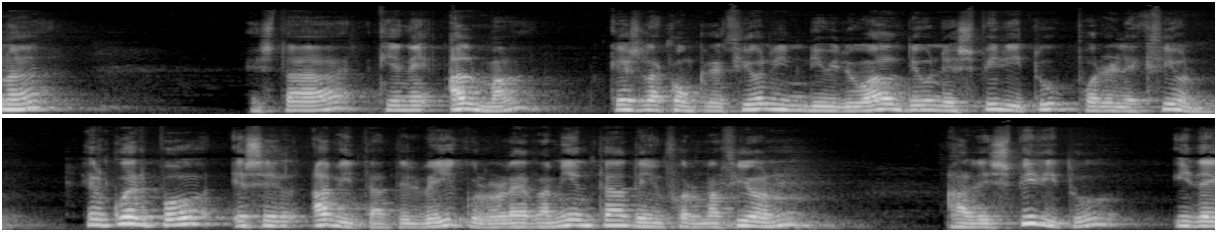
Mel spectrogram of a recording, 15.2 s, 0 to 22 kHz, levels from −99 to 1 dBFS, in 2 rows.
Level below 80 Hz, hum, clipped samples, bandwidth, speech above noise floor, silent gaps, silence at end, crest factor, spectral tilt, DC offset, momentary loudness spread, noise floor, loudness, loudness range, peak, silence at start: -72 dBFS; none; under 0.1%; 12.5 kHz; 50 dB; none; 0 s; 18 dB; -7 dB/octave; under 0.1%; 10 LU; -75 dBFS; -26 LUFS; 3 LU; -6 dBFS; 0 s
